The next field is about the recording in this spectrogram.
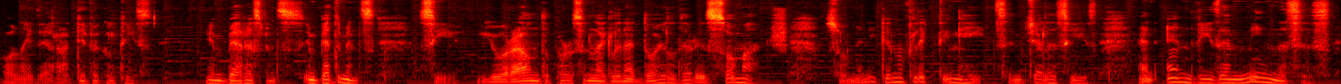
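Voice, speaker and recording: A man's voice: lowish voice, expressive, measured pace, vocal fry, mellow, soft background music. A man voicing a vain, precise middle-aged detective with a French accent who slips in French phrases. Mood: insistent.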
